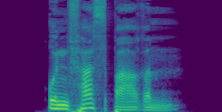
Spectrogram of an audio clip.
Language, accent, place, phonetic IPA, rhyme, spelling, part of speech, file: German, Germany, Berlin, [ʊnˈfasbaːʁəm], -asbaːʁəm, unfassbarem, adjective, De-unfassbarem.ogg
- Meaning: strong dative masculine/neuter singular of unfassbar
